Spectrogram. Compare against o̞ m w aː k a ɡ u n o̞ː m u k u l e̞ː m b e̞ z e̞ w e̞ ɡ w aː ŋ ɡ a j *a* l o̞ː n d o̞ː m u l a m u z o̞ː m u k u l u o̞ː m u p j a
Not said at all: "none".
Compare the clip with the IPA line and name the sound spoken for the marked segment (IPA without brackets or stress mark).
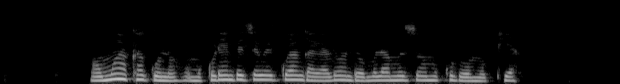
a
